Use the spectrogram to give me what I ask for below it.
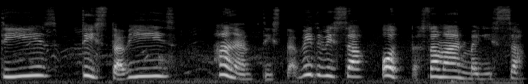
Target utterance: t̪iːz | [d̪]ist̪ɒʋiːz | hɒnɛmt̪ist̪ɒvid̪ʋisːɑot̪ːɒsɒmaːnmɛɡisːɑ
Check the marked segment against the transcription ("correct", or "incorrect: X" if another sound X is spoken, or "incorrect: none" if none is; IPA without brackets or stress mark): incorrect: t̪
